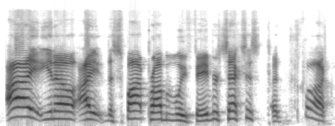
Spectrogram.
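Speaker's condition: No condition

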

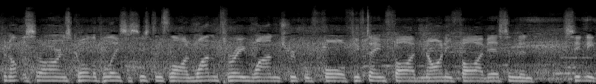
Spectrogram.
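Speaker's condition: No condition

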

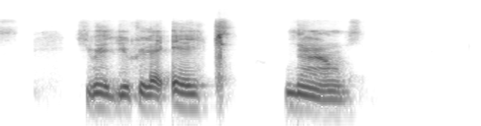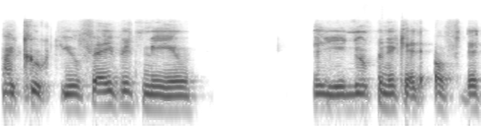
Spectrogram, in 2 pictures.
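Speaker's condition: Cerebral palsy; speech impairment

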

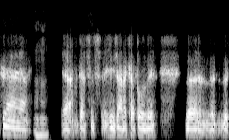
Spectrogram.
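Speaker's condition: Parkinson's; past cancer

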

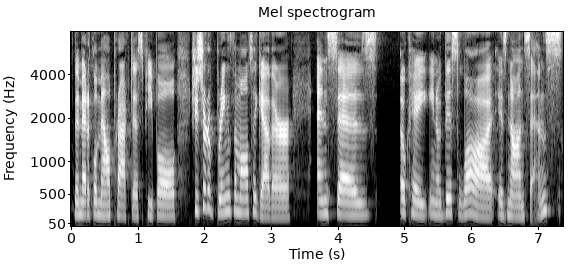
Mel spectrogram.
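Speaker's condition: No condition

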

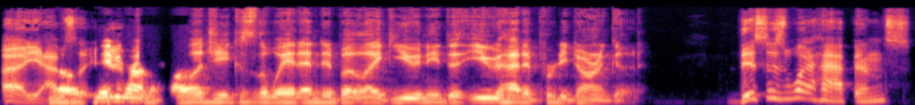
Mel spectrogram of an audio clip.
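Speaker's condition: No condition

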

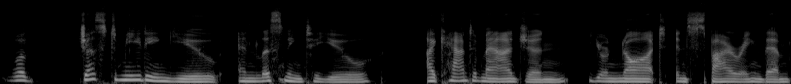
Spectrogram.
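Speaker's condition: No condition

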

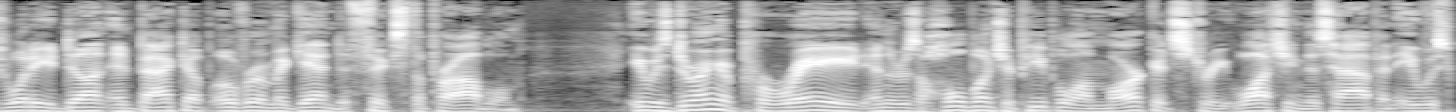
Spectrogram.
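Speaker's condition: No condition

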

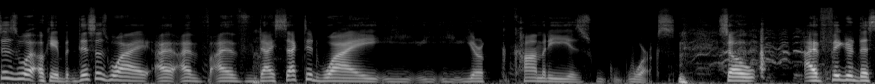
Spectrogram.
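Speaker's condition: Stutter; years of speech therapy with teacher Naomi including during quarantine, TMJ; ongoing speech therapy with Naomi linking emotions and speech; known words sometimes not coming out, worse under pressure or attention, shoulder and jaw tension; repeated sounds, repeated words

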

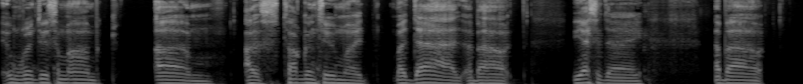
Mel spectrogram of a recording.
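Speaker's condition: Down syndrome

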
